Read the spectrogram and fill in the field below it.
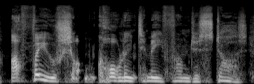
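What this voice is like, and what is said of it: Put-on British accent. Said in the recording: “he's got like a British accent, right? So he's like,”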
